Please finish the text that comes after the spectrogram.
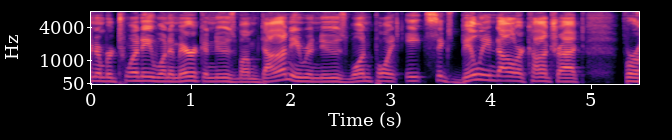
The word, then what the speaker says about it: Mamdani: New York Post, Socialist Mamdani, I keep pronouncing his name, it's Mamdani, launches new war on NYC business leaders, kicking them off mayor's fund that backs city programs.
